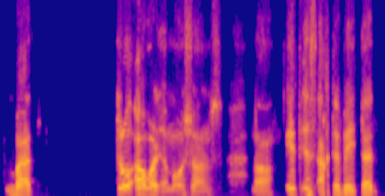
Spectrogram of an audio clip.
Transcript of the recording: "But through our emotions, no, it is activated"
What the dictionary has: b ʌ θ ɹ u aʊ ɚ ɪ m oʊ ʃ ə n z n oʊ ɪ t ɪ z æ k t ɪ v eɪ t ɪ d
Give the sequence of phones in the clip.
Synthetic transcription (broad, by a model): b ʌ t ɹ u aʊ ɚ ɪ m oʊ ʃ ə n s n oʊ ɪ t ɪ s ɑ k t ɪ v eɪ t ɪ d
